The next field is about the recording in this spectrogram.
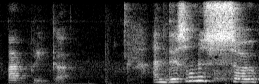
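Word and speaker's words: パプリカ: In Japanese it's called paprika, but you have to be really good with your intonation and you have to say every syllable, because otherwise they might not understand you.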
